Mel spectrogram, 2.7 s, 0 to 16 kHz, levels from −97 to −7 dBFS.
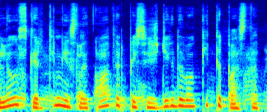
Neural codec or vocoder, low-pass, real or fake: codec, 44.1 kHz, 7.8 kbps, Pupu-Codec; 14.4 kHz; fake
